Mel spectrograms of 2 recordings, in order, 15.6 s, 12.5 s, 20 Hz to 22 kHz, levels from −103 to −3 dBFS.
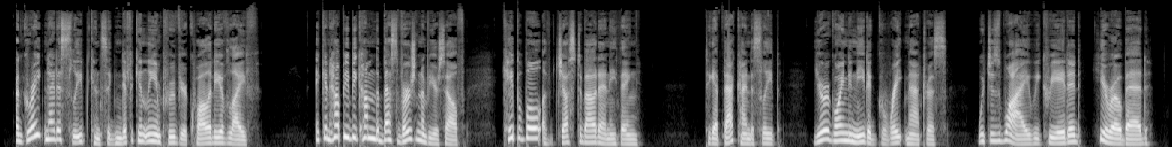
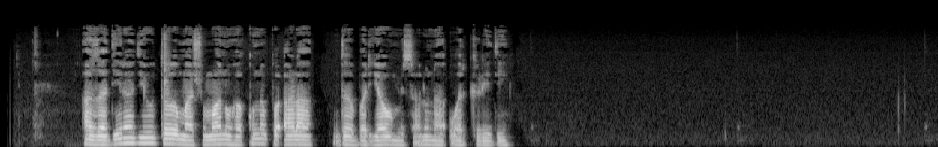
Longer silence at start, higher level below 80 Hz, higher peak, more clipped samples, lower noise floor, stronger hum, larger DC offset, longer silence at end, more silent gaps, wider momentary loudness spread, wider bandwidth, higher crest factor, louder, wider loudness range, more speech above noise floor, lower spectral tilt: second, 0.2 s vs 1.1 s; about the same, -60 dBFS vs -58 dBFS; first, 0 dBFS vs -4 dBFS; neither; first, -84 dBFS vs -73 dBFS; neither; neither; second, 0.3 s vs 5.75 s; neither; about the same, 9 LU vs 9 LU; first, 16 kHz vs 11 kHz; about the same, 18 dB vs 22 dB; first, -17 LUFS vs -24 LUFS; second, 3 LU vs 13 LU; first, 67 dB vs 50 dB; about the same, -6 dB/octave vs -6 dB/octave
